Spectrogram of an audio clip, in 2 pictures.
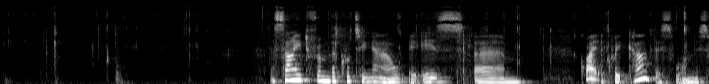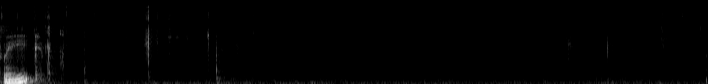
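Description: Paper rustles softly under fingers.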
